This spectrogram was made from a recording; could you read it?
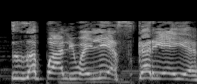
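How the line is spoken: Yelling monster head. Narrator (Russian): заорала правая голова центральной

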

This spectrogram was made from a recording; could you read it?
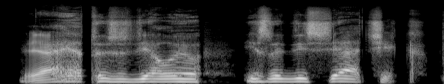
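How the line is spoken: Tramp's wheeze. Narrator (Russian): прохрипел бродяга

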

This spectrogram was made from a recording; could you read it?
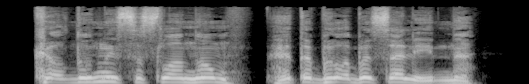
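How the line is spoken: Insistent, then loud laughter. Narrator (Russian): не унимался Лёшка и расхохотался вовсю

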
